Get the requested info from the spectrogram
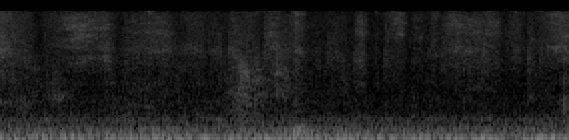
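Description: Faint scratching of chalk on a chalkboard, in several short strokes.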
